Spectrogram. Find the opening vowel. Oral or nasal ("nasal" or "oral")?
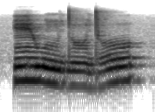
nasal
